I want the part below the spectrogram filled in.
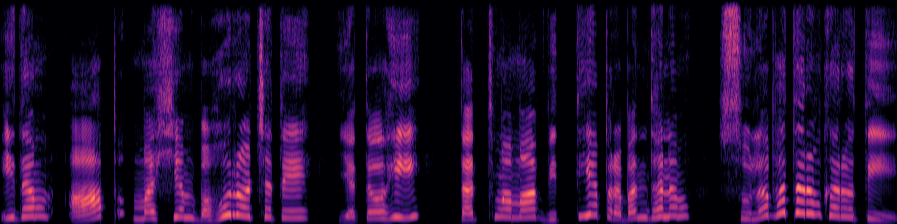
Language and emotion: Sanskrit, happy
